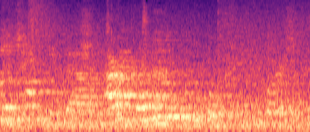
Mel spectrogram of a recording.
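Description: Children's voices speaking indistinctly in a large, echoing hall.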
